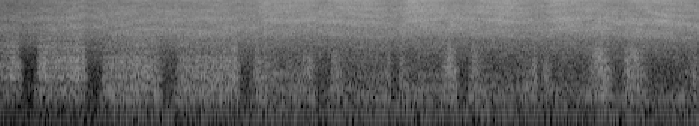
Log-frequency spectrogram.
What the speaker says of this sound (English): I'm just letting it spray over the edge of the part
